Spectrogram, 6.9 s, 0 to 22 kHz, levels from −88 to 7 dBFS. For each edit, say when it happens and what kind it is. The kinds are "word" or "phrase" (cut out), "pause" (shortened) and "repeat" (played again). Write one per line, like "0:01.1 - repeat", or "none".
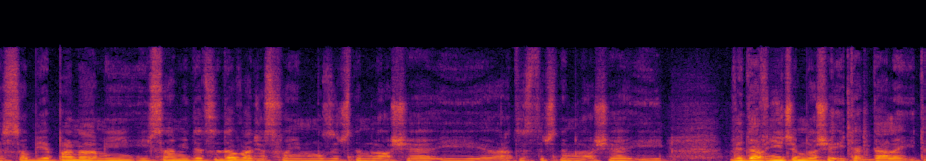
none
